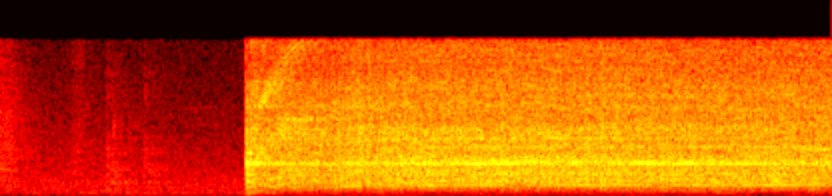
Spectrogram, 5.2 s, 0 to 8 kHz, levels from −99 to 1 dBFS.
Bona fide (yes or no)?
yes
